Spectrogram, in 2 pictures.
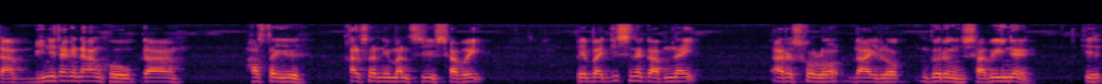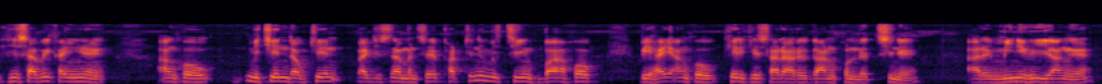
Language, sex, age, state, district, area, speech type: Bodo, male, 60+, Assam, Kokrajhar, rural, spontaneous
